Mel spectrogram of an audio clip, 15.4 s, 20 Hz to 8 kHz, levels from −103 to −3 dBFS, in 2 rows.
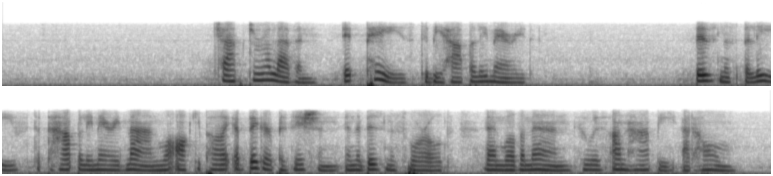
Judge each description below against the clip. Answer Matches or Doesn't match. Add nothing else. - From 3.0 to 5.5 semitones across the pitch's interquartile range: Doesn't match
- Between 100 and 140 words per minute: Matches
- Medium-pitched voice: Matches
